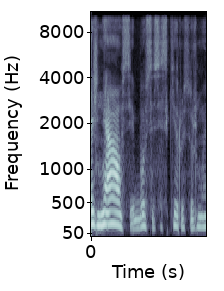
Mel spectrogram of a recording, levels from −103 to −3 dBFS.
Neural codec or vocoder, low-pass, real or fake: vocoder, 48 kHz, 128 mel bands, Vocos; 9.9 kHz; fake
